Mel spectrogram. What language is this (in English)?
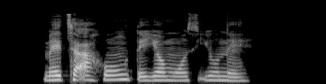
Copainalá Zoque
